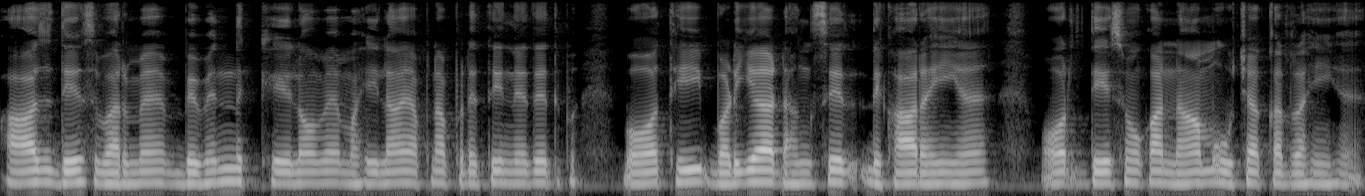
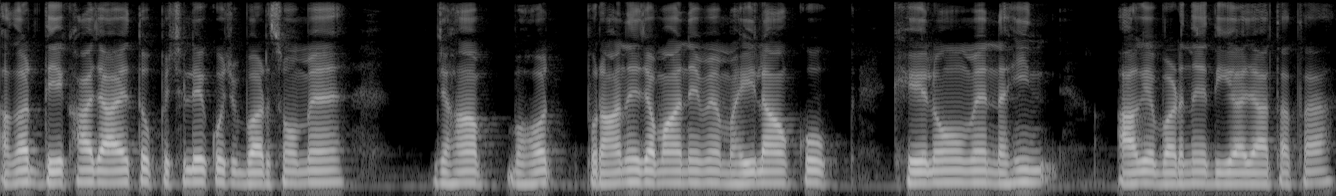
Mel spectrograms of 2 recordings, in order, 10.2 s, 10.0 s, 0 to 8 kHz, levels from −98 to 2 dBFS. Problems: background sounds at intervals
